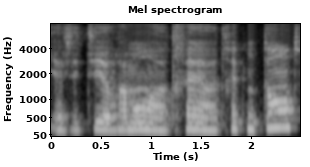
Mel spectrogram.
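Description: A woman talks very slowly at a medium pitch with monotone, flat intonation. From Belgium. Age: 40s. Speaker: calligraphy teacher. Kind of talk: podcast interview. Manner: hesitant, many fillers.

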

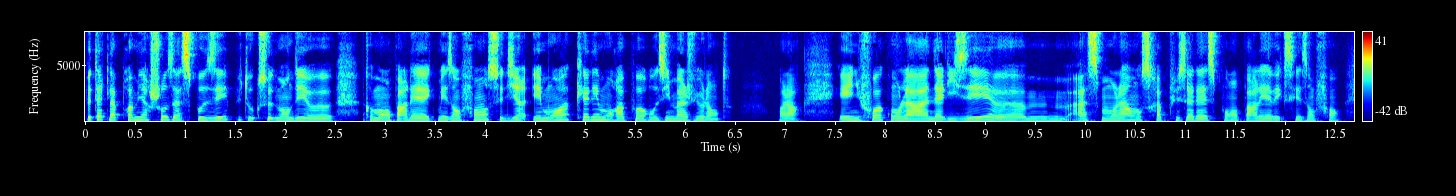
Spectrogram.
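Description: An ordinary speaking voice from a woman, fairly low in pitch with fairly even intonation, on a very clean recording with a silent background. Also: fairly quick pace. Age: 50s. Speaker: clinical psychologist. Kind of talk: interview.

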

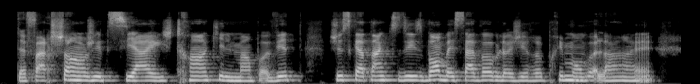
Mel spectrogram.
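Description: A woman with a Quebec accent speaks at a fairly slow pace in a monotone, flat intonation. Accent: Québécois French. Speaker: life coach. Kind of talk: interview.

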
